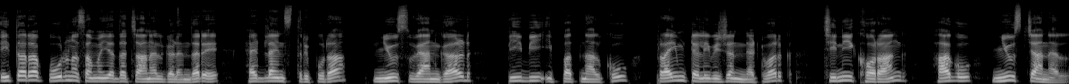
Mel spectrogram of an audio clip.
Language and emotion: Kannada, neutral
